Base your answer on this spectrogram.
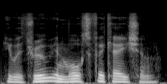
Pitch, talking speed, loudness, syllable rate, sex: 120 Hz, 145 wpm, -15 LUFS, 5.9 syllables/s, male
